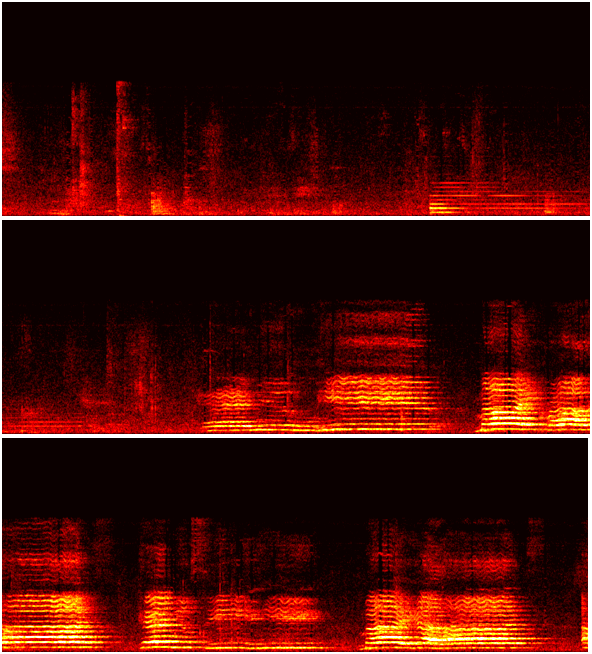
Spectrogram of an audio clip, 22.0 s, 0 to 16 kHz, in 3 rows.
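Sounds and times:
woman singing unaccompanied: 0:09.8 - 0:22.0.

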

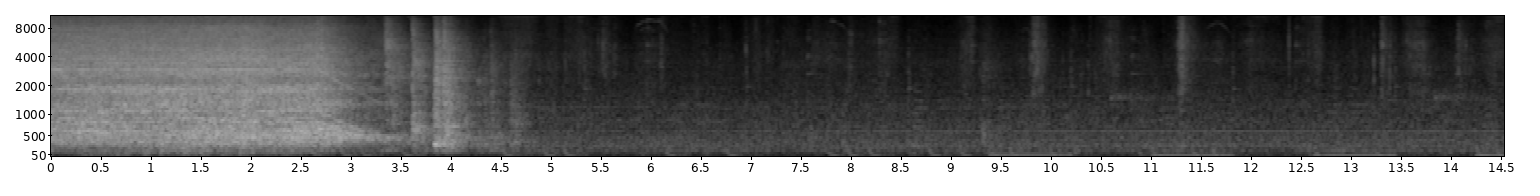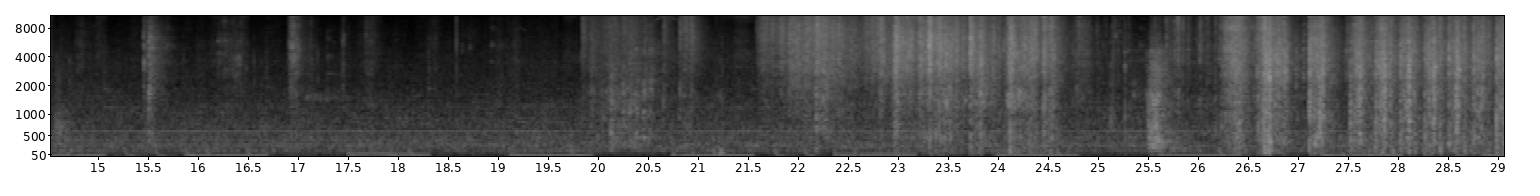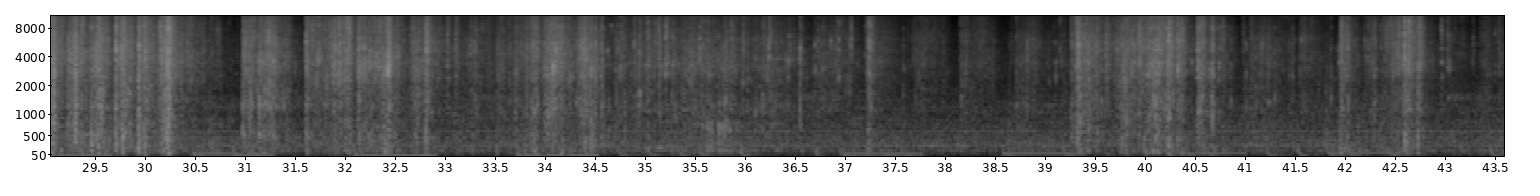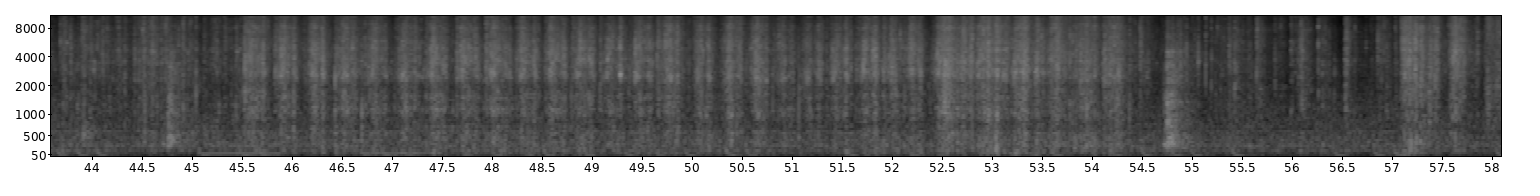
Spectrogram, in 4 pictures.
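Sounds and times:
aluminium foil crinkling: 0:19.8 - 0:58.0.

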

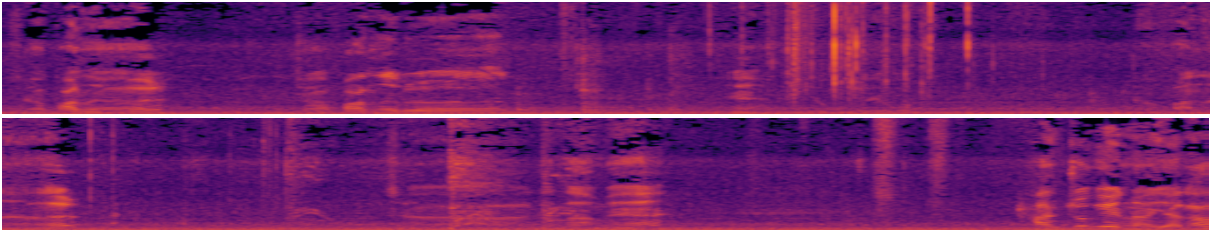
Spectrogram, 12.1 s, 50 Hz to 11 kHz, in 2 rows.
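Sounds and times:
boat engine running: 0:00.0 - 0:12.0.

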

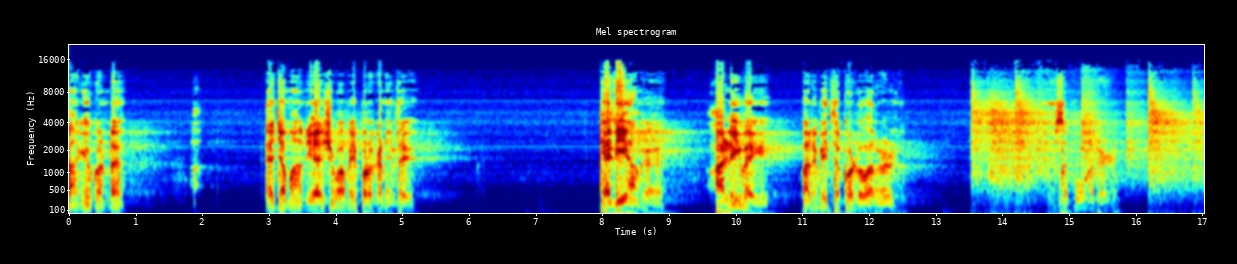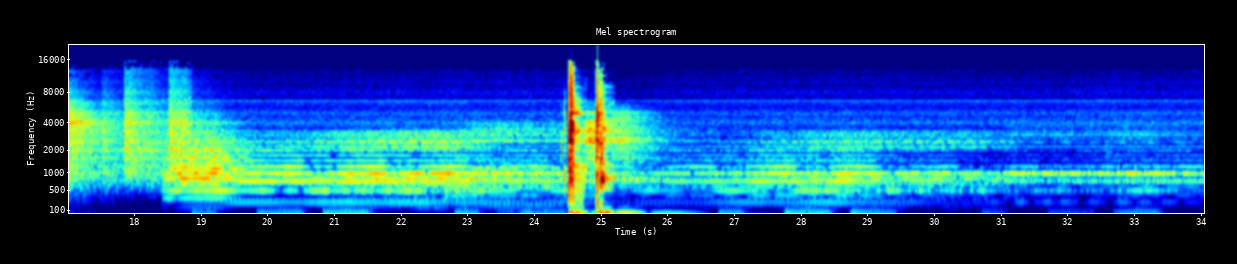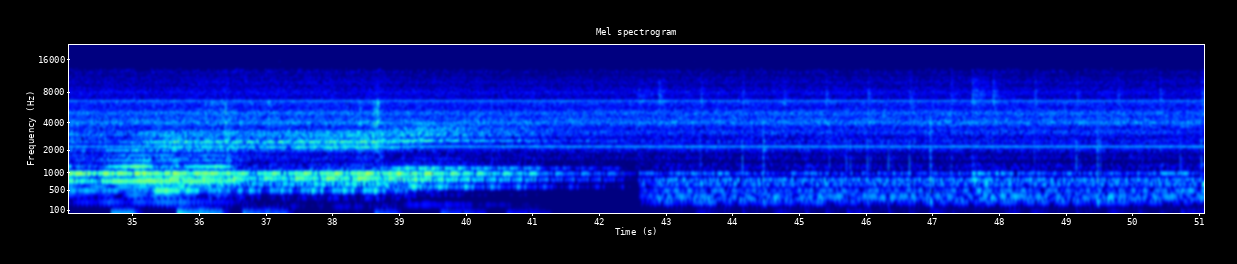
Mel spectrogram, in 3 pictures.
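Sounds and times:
person sneezing loudly: 0:24.4 - 0:25.4
soft keyboard pad music: 0:26.2 - 0:37.7.

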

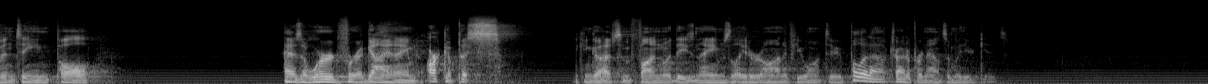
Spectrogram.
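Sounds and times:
man speaking: 0:00.0 - 0:01.3, 0:02.8 - 0:10.1
faint electrical hum: 0:00.0 - 0:12.0.

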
